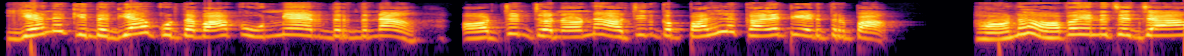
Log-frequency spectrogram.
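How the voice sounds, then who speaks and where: A woman's voice: very high-pitched, fast, pushed and bright. A woman voicing a scheming, spiteful young woman who sneers as she gossips, in a Kanyakumari Tamil accent, in a cartoon serial. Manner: sneering, indignant.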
